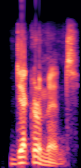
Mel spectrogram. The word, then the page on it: decrement: American English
